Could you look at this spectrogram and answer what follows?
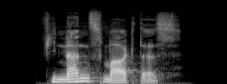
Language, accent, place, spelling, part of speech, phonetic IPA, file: German, Germany, Berlin, Finanzmarktes, noun, [fiˈnant͡sˌmaʁktəs], De-Finanzmarktes.ogg
- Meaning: genitive singular of Finanzmarkt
